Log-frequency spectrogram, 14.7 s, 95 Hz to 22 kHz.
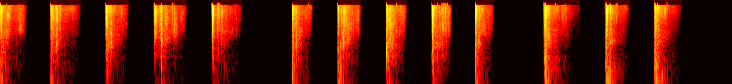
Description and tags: Footsteps Mountain Boots Mud Mono
Footsteps sequence on Mud - Mountain Boots - Walk (x5) // Run (x5) // Land (x3).
Gear : Tascam DR-05
moutainboots, dr05, foot, recording, boots, field, mud, landing, step, feet, tascam, walking, run, footstep, running, mountain, walk, foley, steps, land, footsteps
